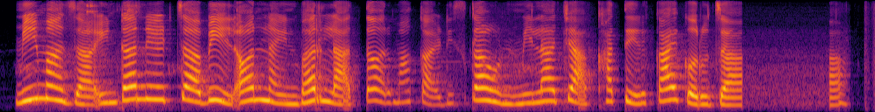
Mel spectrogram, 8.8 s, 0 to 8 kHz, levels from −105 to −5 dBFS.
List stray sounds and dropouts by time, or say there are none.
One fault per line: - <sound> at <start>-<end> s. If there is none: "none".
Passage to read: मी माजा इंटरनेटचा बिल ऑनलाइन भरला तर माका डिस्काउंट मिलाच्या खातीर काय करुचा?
none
